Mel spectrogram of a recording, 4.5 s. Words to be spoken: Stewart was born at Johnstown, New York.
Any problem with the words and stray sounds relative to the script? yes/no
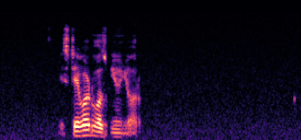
yes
